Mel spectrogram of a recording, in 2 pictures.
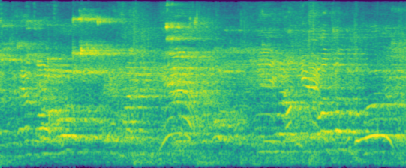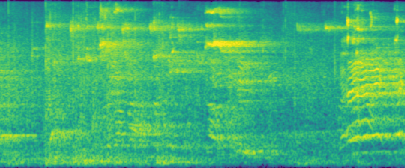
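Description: Live basketball game sound in a gym: a ball dribbling on a hardwood court, sneakers squeaking in short sharp chirps, and players' voices, all echoing in the large hall.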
